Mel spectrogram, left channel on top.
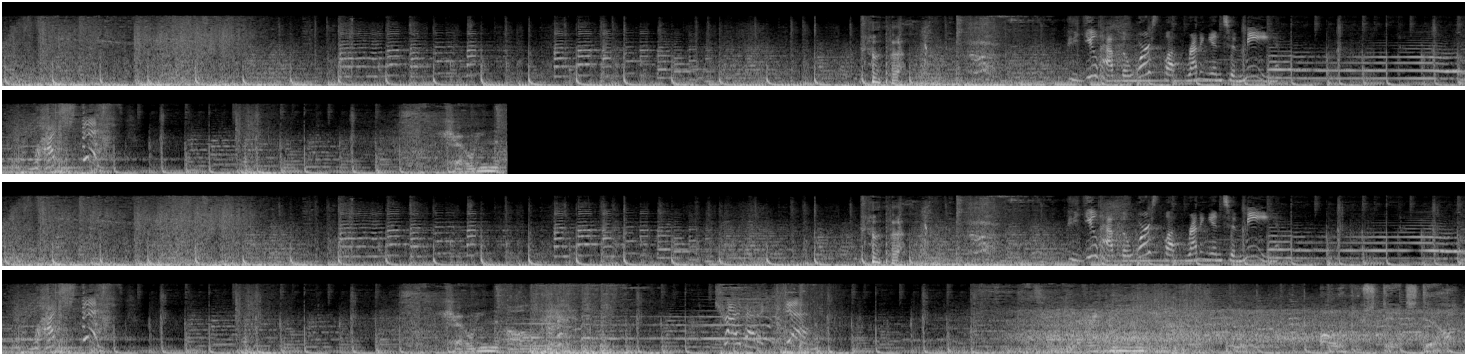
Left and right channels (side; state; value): left; drops out; at 19.7 s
